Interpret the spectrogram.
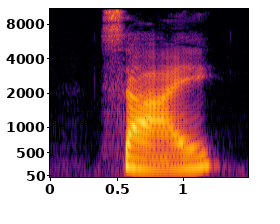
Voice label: "sai3", Chinese

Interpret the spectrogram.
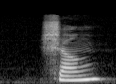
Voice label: "sheng2", Chinese

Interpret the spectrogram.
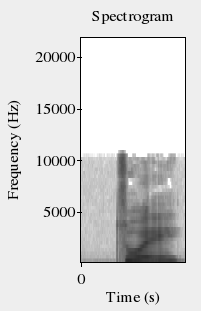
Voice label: "zui3", Chinese

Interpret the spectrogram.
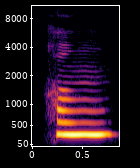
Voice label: "heng1", chinese

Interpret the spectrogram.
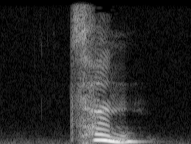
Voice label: "cen4", chinese

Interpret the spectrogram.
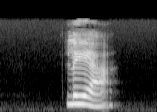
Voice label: "lia4", chinese

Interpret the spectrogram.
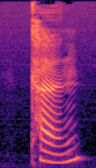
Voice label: "ken3", chinese

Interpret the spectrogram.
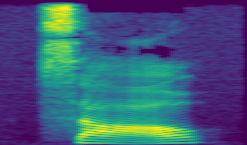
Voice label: "sao3", Chinese

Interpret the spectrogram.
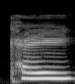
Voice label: "kei1", chinese

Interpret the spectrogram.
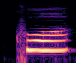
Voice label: "kuo1", chinese

